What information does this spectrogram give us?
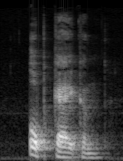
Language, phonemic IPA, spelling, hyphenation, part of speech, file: Dutch, /ˈɔpˌkɛi̯.kə(n)/, opkijken, op‧kij‧ken, verb, Nl-opkijken.ogg
- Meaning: 1. to look (in an) up(ward manner); to lift one's eyes 2. to admire, respect, look up to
